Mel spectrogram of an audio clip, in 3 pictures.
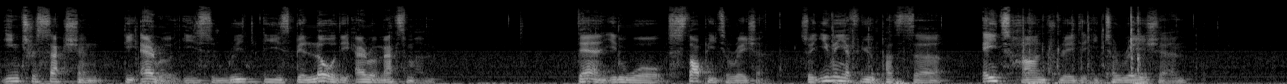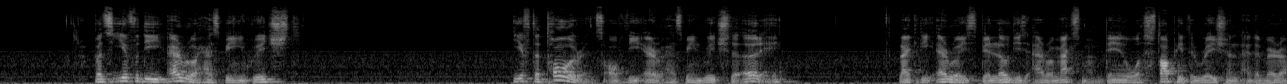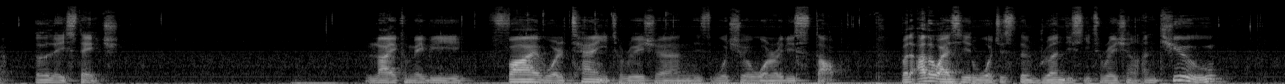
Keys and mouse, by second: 1.6 d, 7.8-8.8 drag, 8.8 0, 10.5 BackSpace, 10.6 BackSpace, 11.2 0, 30.2-36.0 typing, 30.7 click, 31.2 click, 31.7 click, 32.1 click, 34.4 right click.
